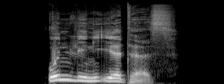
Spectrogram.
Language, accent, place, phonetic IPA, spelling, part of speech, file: German, Germany, Berlin, [ˈʊnliniˌiːɐ̯təs], unliniiertes, adjective, De-unliniiertes.ogg
- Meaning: strong/mixed nominative/accusative neuter singular of unliniiert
